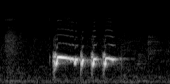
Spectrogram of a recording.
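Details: Single brief phrase from a local zebra dove calling to others: one higher opening note sliding into three quick, punchy coos that end in a short trailing purr, against near silence.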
